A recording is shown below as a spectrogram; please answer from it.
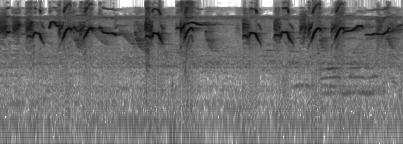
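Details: Recording of Van Hasselt's sunbird played to lure birds: separate high, sharp chirps and short slurred whistles, about one per second, with small silences between groups.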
